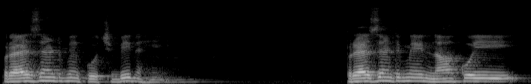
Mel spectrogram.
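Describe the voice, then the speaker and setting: A man leading a guided meditation as a teacher, speaking calmly and deliberately with long pauses. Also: on the high side.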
